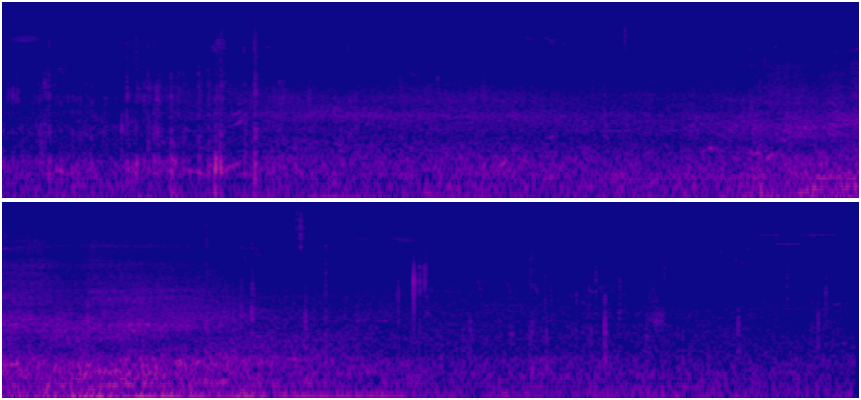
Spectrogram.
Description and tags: SonicSnaps HD Jordan Traffic
This is a sonic snap of traffic recorded by Jordan at Humphry Davy School Penzance
cityrings, humphry-davy, jordan, sonicsnap, traffic, UK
